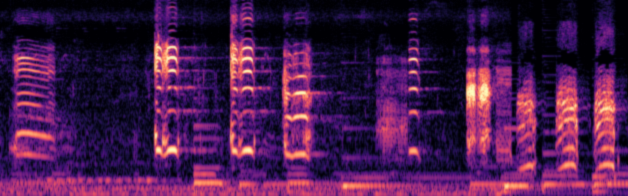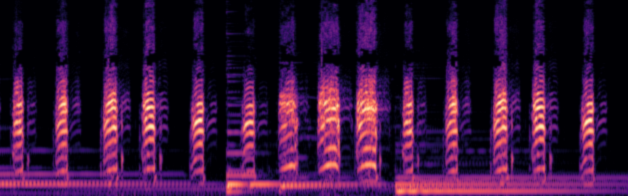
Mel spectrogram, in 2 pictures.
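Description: An animal giving short repeated calls, a few scattered ones at first, then a quick run of about two a second from about five seconds in, over steady background music.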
